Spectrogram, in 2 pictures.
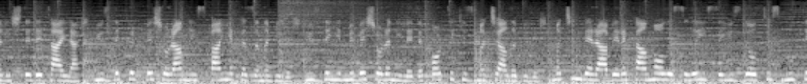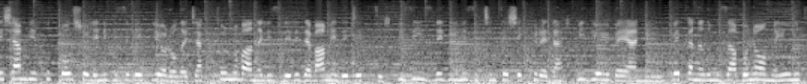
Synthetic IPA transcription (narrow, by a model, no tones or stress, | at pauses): aɾiʃt̪ʰɛd̪e̞t̪ʰajlʲæɾ̥jyzd̪ɛkʰɯɾk̚bɛʃo̞ɾanlˠaispanjakazanabilʲiɾ̥jyzd̪ɛjiɾmibɛʃo̞ɾanilʲɛd̪ɛfo̞ɾt̪ʰacʰizmat͡ʃʰɯalˠabilʲiɾ̥mat͡ʃʰɯnbe̞ɾaːbe̞ɾɛkʰalˠmao̞lˠasɯlˠɯisɛjyzd̪ɛo̞t̪ʰuzmuxt̪ʰe̞ʃæmbiɾfut̪̚bo̞lˠʃø̞jlʲe̞nibizibɛclʲijo̞ɾo̞lˠad͡ʒakt̪ʰuɾnuvanalʲizlʲe̞ɾid̪e̞vame̞d̪e̞d͡ʒɛc̚t̪ʰiɾ̥biziːzlʲe̞d̪iːmizit͡ʃʰint̪ʰe̞ʃɛcʰʲːyɾe̞d̪æɾ̥vid̪ejo̞jube̞jænːʲijivɛkʰanalˠɯmɯzabo̞nɛo̞lˠmajɯunutt̪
